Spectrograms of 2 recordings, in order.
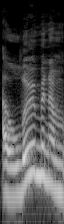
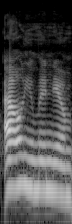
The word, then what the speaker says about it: aluminium: also moving high was the aluminum or aluminium price however you want to pronounce it hitting a new 13-year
